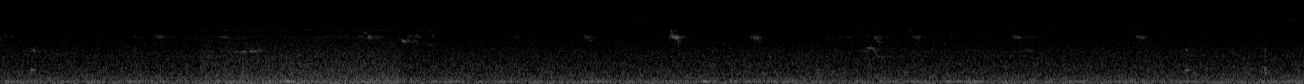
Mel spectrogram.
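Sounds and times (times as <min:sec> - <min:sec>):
background hiss: 0:00.0 - 0:13.0
songbirds chirping: 0:00.0 - 0:13.0.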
